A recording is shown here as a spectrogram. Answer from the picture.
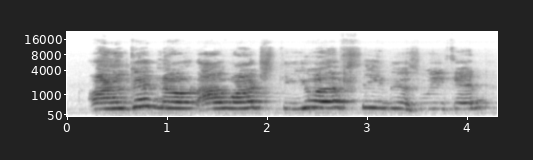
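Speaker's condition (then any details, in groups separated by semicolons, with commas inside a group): Cerebral palsy; brain injury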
